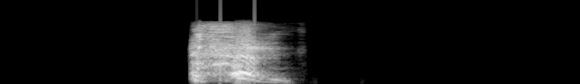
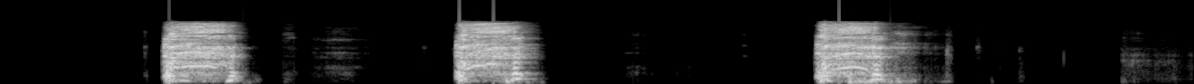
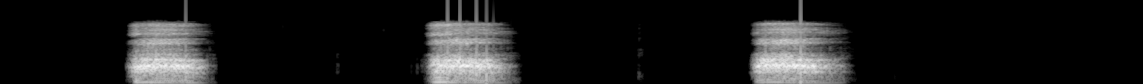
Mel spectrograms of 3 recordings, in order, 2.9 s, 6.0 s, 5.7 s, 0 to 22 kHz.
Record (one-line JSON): {"cough_length": "2.9 s", "cough_amplitude": 32767, "cough_signal_mean_std_ratio": 0.29, "three_cough_length": "6.0 s", "three_cough_amplitude": 31245, "three_cough_signal_mean_std_ratio": 0.35, "exhalation_length": "5.7 s", "exhalation_amplitude": 29520, "exhalation_signal_mean_std_ratio": 0.36, "survey_phase": "beta (2021-08-13 to 2022-03-07)", "age": "45-64", "gender": "Male", "wearing_mask": "No", "symptom_none": true, "smoker_status": "Never smoked", "respiratory_condition_asthma": false, "respiratory_condition_other": false, "recruitment_source": "REACT", "submission_delay": "5 days", "covid_test_result": "Negative", "covid_test_method": "RT-qPCR"}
